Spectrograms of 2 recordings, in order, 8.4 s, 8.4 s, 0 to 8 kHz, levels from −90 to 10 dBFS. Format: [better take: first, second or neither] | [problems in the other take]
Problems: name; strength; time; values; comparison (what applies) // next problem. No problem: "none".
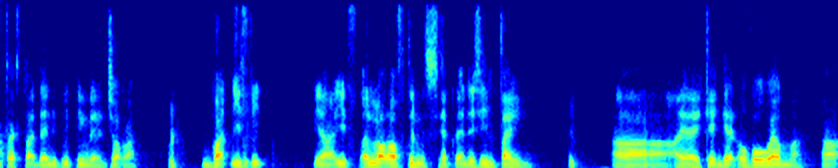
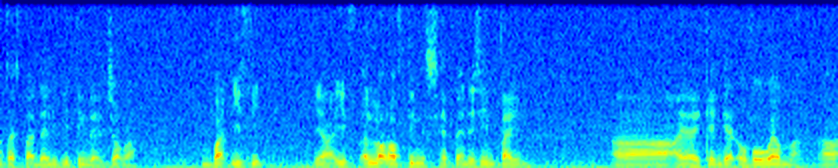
second | noise reduction (neural mask model DeepFilterNet 3)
